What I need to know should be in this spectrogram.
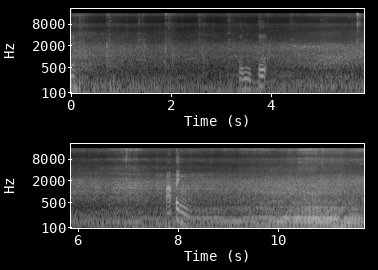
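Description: Motorbikes pass by on a nearby road.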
